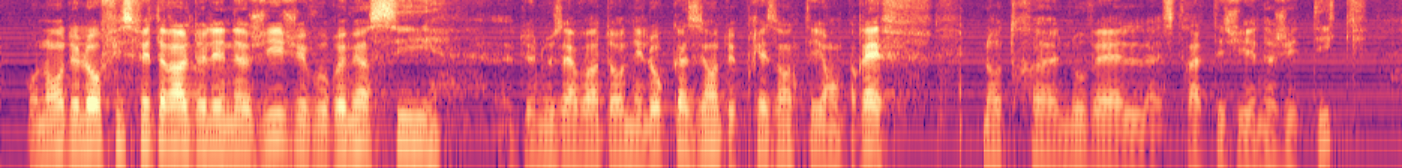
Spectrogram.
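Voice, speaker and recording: With a Swiss German accent, this speaker talks at a fairly slow pace with fairly even intonation over noticeable background noise. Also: man, medium pitch for a man. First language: Swiss German (speaking French). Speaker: government energy official. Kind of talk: conference presentation. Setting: conference with audience. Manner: formal.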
